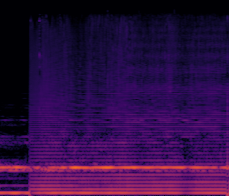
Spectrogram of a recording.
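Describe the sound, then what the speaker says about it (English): A buzzy sub saw synth patch in Serum starts abruptly and holds as one sustained, steady, harmonically rich drone with a strong low fundamental for about two seconds. "there we've kind of added a sub saw here, just giving our sound like this buzzy sound"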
